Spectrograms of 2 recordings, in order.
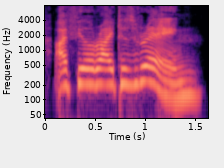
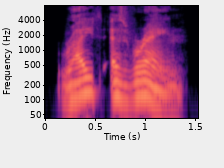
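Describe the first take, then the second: First: Put-on much higher, slow child's voice, British; a little lad swearing he's fine; young son insisting to his mother he's well, high and slow; small boy insisting. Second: Said in the usual way. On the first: A narrator's reading.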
